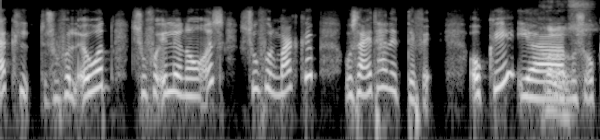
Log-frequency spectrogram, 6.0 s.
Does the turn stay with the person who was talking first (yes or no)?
yes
